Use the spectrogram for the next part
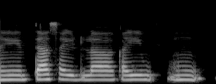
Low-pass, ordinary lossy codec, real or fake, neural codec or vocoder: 7.2 kHz; none; real; none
